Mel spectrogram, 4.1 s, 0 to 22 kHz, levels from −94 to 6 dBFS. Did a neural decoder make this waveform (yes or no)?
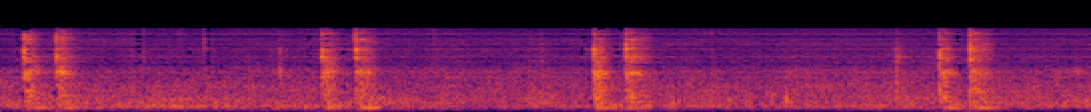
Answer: yes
